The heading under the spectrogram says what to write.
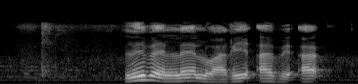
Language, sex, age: Northern Sotho, male, 22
